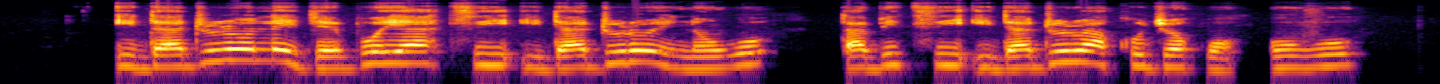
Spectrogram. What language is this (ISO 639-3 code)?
yor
